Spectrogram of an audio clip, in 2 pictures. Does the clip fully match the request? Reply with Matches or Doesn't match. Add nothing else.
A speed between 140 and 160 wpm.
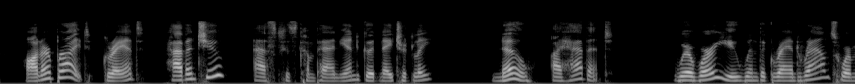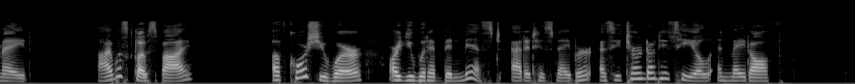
Doesn't match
